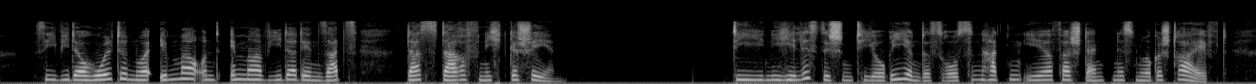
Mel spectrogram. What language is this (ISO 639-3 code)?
deu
